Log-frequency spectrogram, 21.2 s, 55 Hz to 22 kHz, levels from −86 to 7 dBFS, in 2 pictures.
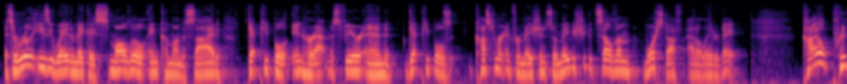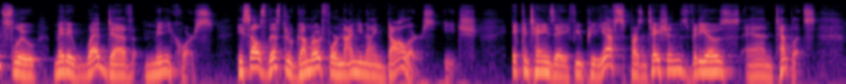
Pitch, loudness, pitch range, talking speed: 135 Hz, -21 LUFS, 120-150 Hz, 175 wpm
